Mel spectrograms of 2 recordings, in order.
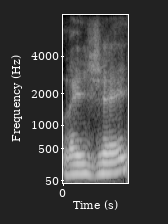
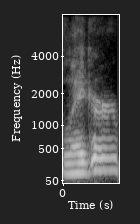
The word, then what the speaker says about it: Leger: Welcome to Bethany Leger, who I thought was Lager, but it's not that.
